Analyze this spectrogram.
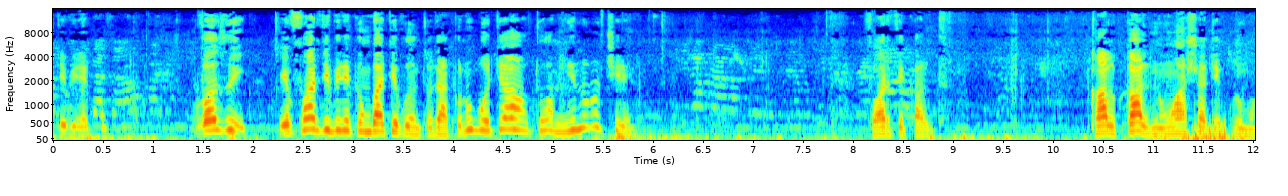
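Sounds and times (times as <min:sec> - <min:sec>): wind buffeting microphone: 0:00.0 - 0:02.2, 0:04.5 - 0:12.0
distant children's voices: 0:00.0 - 0:02.4, 0:04.9 - 0:11.3.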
